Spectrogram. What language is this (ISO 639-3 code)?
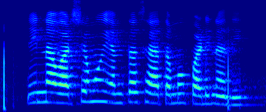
tel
